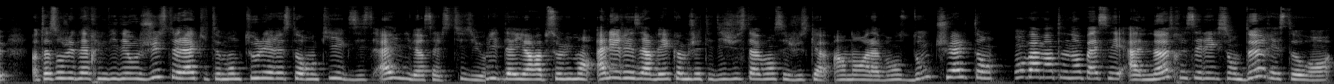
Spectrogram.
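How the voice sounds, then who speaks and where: A young French woman talks straight into a close camera in her bedroom, her voice sitting a little on the high side. She chats easily and informally, filling gaps with little hesitations as she addresses the viewer directly. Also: fairly bright tone. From France. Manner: chatty and conversational, lots of fillers, addresses viewer directly. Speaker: travel vlogger. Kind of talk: casual talking-head vlog. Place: bedroom with shelves, indoors.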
